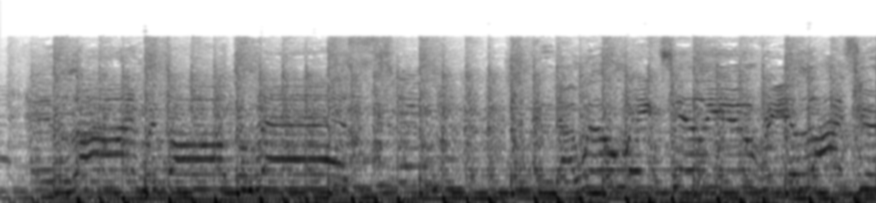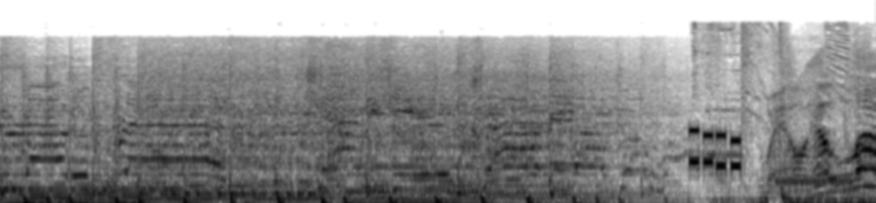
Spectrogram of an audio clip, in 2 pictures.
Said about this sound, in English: Dial the phone.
